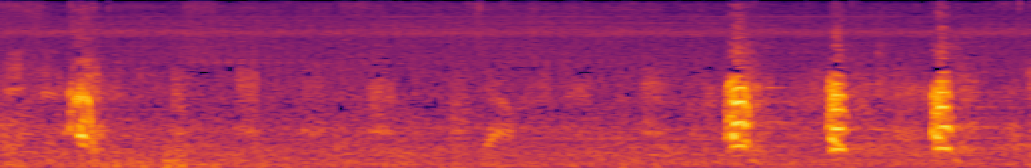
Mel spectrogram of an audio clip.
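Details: Cane Corso in PSA PDC protection training gives one sharp bark early on, then, after a pause with faint background voices, three loud, harsh barks in quick succession roughly two-thirds of a second apart.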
